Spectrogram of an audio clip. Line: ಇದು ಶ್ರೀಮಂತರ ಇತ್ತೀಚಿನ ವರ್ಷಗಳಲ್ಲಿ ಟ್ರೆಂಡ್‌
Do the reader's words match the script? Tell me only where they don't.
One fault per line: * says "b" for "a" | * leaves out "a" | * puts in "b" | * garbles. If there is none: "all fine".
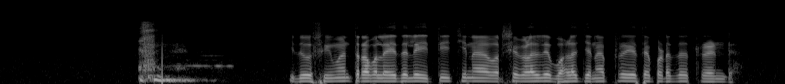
* puts in "ವಲಯದಲ್ಲಿ"
* puts in "ಬಹಳ ಜನಪ್ರಿಯತೆ ಪಡೆದ"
